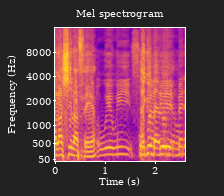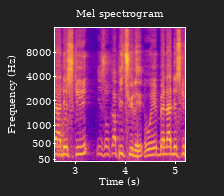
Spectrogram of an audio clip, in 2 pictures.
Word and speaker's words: Bernardeschi: Oui, Bernardeschi. Pénalité pour FC Barcelone. Bernardeschi. Oui, c'est Bernardeschi. Oui. C'est 2 C pour prononcer chi.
